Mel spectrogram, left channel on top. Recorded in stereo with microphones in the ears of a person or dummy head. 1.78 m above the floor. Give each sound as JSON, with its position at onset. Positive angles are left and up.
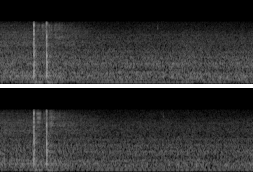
{"t": 0.3, "sound": "a finger snap", "side_deg": 0, "distance_m": 0.6}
